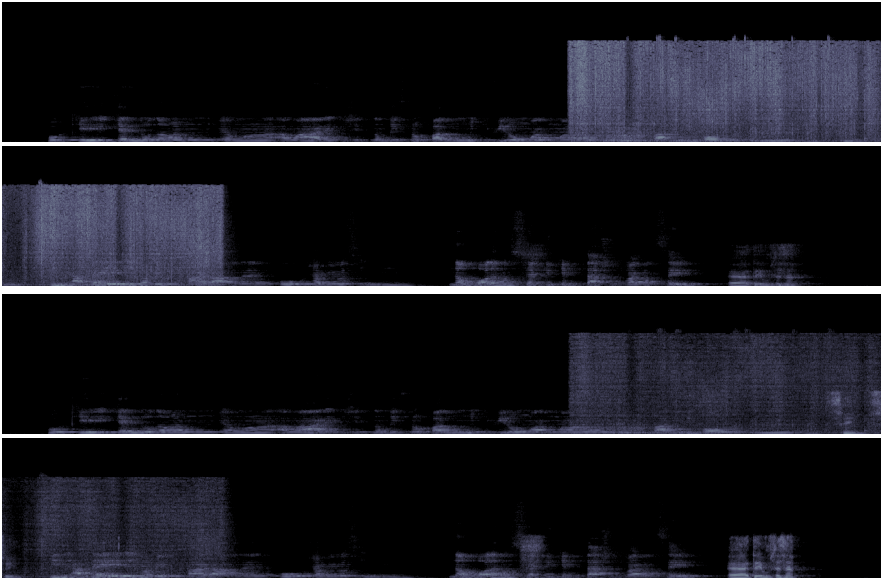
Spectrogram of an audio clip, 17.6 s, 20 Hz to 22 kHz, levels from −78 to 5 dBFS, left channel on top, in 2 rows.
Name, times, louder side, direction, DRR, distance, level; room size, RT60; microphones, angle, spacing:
voice 1, 0.5-6.1 6.4-8.2 9.2-12.9 13.3-15.7 16.5-16.6, left 1 dB, 5° left, -7 dB, 2.2 m, -46 dB
sound 1, 5.7-11.0, left 14 dB, 55° left, 0.3 m, -35 dB
voice 2, 8.2-9.0 14.0-14.2 16.1-16.7, right 9 dB, 85° right, 14 dB, 0.3 m, -42 dB
7.2 x 4.0 x 6.1 m, 0.79 s
head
